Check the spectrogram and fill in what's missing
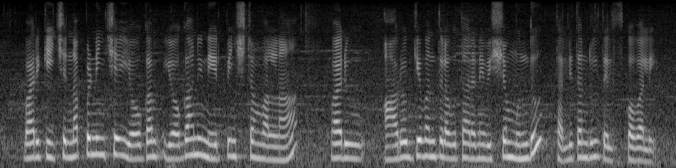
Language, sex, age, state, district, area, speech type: Telugu, female, 45-60, Andhra Pradesh, Eluru, urban, spontaneous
